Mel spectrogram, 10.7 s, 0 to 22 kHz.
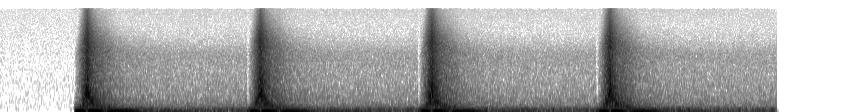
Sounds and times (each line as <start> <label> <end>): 1.0 Swing stick whooshes 1.6
3.1 Swing stick whooshes 3.9
5.2 Swing stick whooshes 6.0
7.5 Swing stick whooshes 8.3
